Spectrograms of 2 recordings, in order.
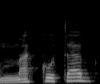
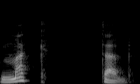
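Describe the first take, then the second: First: A 'u' vowel is inserted after the K. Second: The K stops with no vowel after it. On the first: The speaker calls it wrong. "or makutab" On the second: The speaker calls it right. "it's just maktab"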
